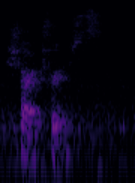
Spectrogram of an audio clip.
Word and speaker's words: chartreuse: How would you describe the color chartreuse?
